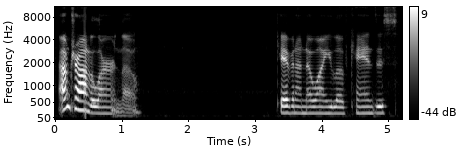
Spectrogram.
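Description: A woman in her twenties with a Southern Alabama accent, chatting casually on a livestream and answering viewer questions in a relaxed, folksy way from a wood-paneled room. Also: fairly low pitch, takes it slowly. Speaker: outdoors YouTuber answering live chat. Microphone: laptop or phone camera at arm's length.

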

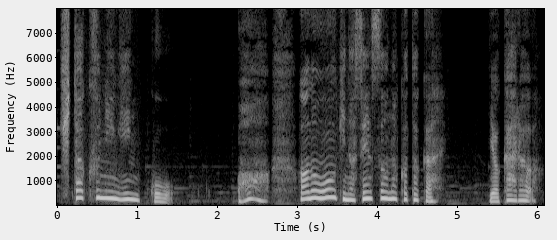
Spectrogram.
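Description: A woman's voice: on the high side, big pitch swings, slow pace, darkish tone, slightly rough, faint music behind, full character voice. A woman voicing an ancient, aloof female immortal in an anime game, with a formal, stately, archaic way of speaking. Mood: musing. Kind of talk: Japanese anime game voice acting.

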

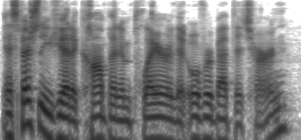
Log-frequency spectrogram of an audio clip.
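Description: A man in his thirties hosting a poker call-in show, talking analytically and informally into a close studio mic, thinking out loud. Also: fairly low pitch, lively intonation, fast, gravelly. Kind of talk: casual analytical poker discussion. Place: small indoor studio. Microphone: close desktop studio microphone, headset on.

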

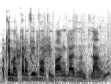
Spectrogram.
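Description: A man's voice: fairly high pitch, fast talker, fairly bright tone, a little hiss or hum. A young man casually commentating a game with a friend, using slang and English exclamations. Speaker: gaming video commentator. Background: shooter game gunfire and ambience.

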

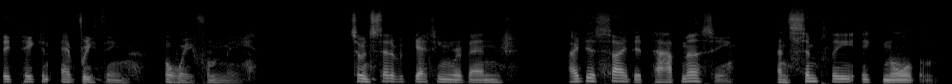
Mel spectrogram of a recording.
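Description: A man's voice: lowish voice, a little slow, no room sound, natural voice. A man playing a bitter, curt pharmacist healer in a fantasy audio roleplay, speaking in stern, formal phrases.

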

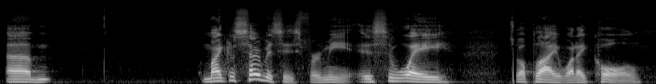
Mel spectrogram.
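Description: A man in his thirties from Argentina, with an Argentine Spanish accent, giving a conversational conference talk with frequent restarts. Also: mid-range voice. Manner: relaxed, conversational, with many restarts. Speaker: conference speaker. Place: conference hall, indoors.

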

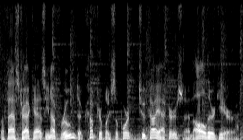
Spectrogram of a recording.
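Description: A man reading a scripted product ad voice-over in a smooth, salesy way. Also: on the low side, very animated, normal speed, a little mellow, soft background music. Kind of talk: scripted ad narration.

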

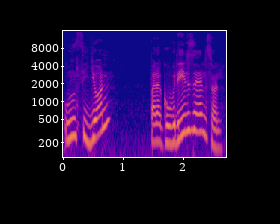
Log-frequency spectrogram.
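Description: Una mujer joven de Chile con acento chileno, que presenta un reportaje de viaje al aire libre y le habla con entusiasmo a la cámara. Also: female voice, a little high, lively intonation, slow, a little mellow, dry recording. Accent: Chilean Spanish. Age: young adult. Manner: chatty, enthusiastic, addresses viewers directly. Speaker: exchange student presenting a travel segment. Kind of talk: casual travel presenting to camera. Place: outdoors in a seaside resort town and on a beach.

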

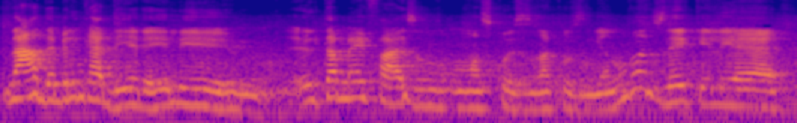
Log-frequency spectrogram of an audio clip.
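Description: A woman in her fifties hosting a casual home cooking live stream, chatty and quick to laugh. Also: fairly low pitch, animated, reverberant, noisy background. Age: 50s. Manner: chatty, laughs a lot, frequent "né, ó". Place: home kitchen, indoors. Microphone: phone camera.

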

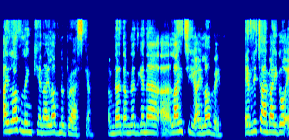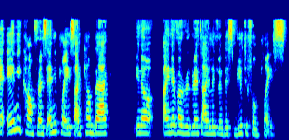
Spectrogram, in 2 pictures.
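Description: A woman's voice: mid-range voice, fairly quick. Syrian-born woman on a video call, middle-aged, earnest and explaining, lots of uhs. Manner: earnest, explanatory, frequent fillers. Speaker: guest scholar. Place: home room with bookshelves.

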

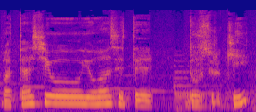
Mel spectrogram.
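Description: Gentle, coy woman for radio drama, actress performing: mid-pitched, expressive, faint music behind. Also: slow, close to an everyday voice. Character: gentle, demure adult woman, quietly coquettish.

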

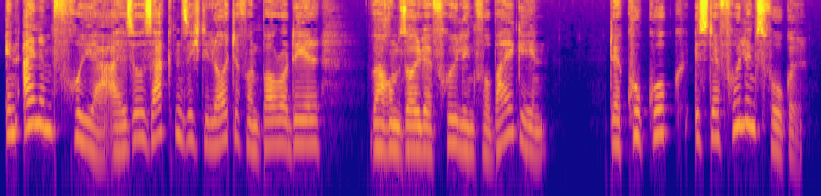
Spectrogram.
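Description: Low, husky woman storyteller. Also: big pitch swings, normal speed, mellow, no echo, clean studio sound. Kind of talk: scripted folk tale narration.

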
